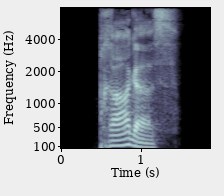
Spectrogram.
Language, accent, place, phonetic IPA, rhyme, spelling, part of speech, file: German, Germany, Berlin, [ˈpʁaːɡɐs], -aːɡɐs, Pragers, noun, De-Pragers.ogg
- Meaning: genitive singular of Prager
